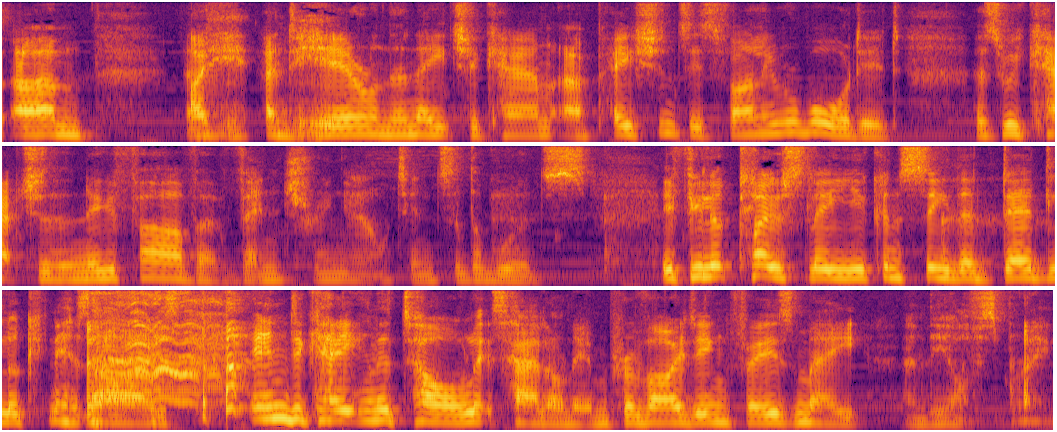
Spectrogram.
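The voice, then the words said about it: Poor David Attenborough impression. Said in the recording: “in David Attenborough's voice ... I've got to do an impression. I'm terrible at impressions. ... The impression was terrible.”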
